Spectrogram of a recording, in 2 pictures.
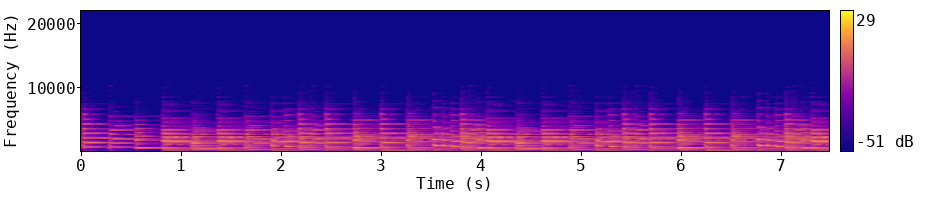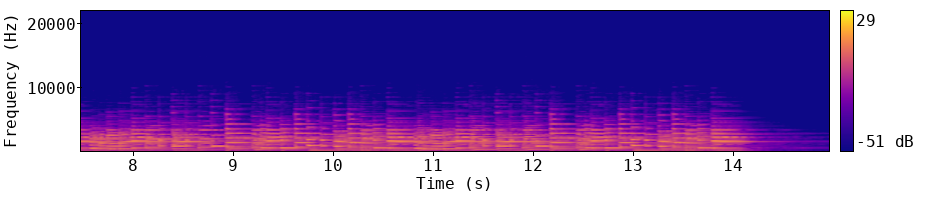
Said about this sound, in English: A fandango falseta in minor key sounds like this.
